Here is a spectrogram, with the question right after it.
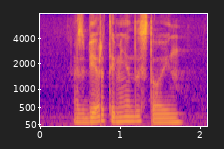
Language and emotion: Russian, neutral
